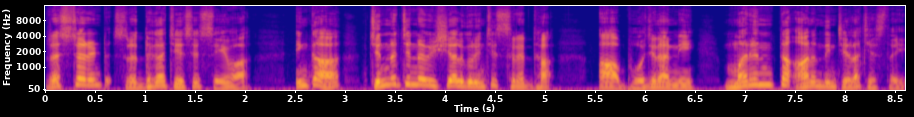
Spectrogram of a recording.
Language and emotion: Telugu, happy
